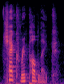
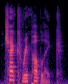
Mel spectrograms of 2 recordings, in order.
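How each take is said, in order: The two takes are said the same way.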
